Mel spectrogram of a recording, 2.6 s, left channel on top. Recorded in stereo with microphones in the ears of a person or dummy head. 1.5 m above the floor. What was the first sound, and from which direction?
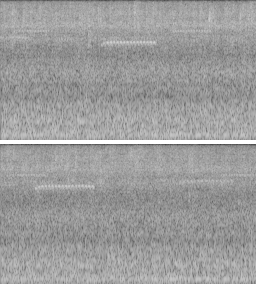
Only background noise.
